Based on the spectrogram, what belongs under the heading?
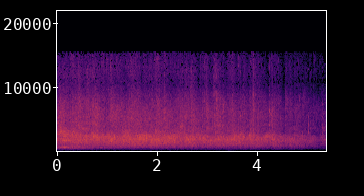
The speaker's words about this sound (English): Everybody clap your hands and say yes.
